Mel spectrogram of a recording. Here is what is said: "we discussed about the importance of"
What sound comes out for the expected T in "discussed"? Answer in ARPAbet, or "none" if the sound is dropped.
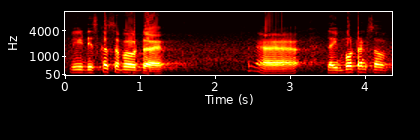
none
